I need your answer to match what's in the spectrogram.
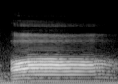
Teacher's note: जिह्वा है ये तालु के पश्च भाग को स्पर्श कर जाती है तो मुंह आगे से पूरा का पूरा ही खुल जाता है। देखो आ, तो पूरा का पूरा ही खुल गया। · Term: विवृत स्वर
